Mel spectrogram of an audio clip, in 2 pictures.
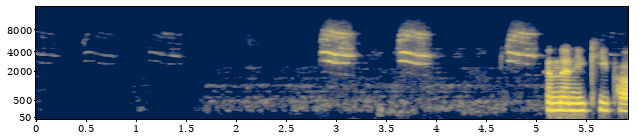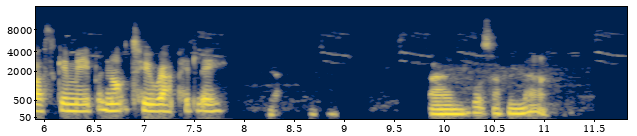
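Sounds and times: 
birds chirping outside: 2.8 - 7.4, 8.7 - 11.8
speech: 5.1 - 8.4, 9.9 - 11.1.

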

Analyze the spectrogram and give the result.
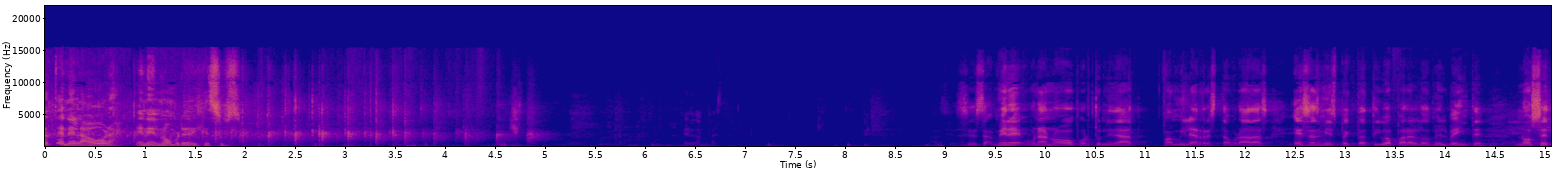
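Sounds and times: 
speech: 0.0 - 2.2, 9.2 - 15.0
audience applauding: 0.0 - 5.2.

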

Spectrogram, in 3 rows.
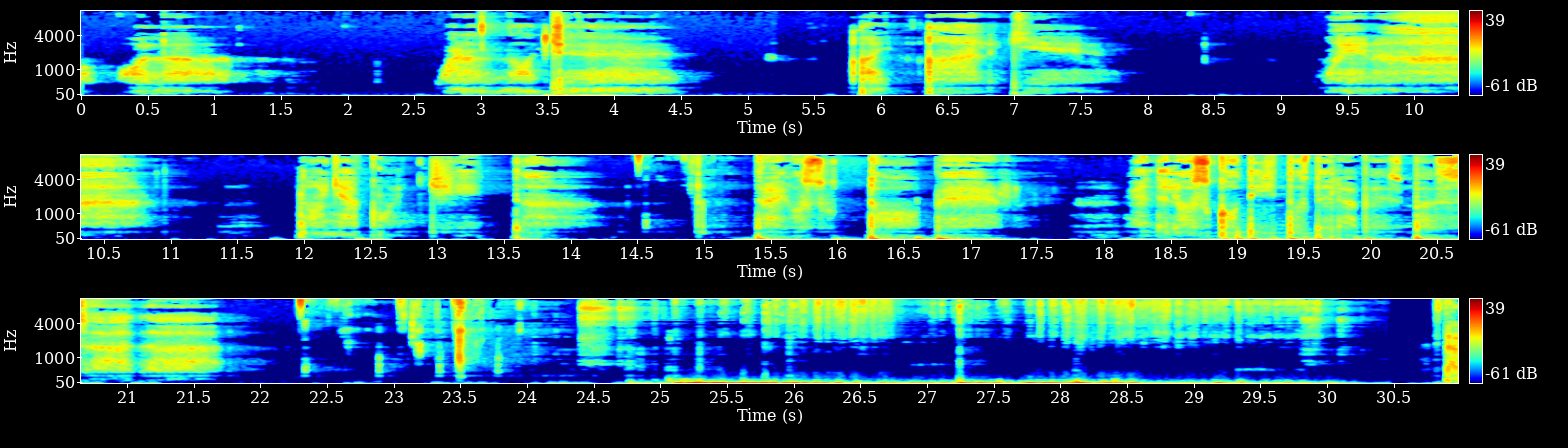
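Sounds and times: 
ASMR breathy whispering against the microphone: 0.0 - 1.4, 2.7 - 4.6, 5.8 - 7.8, 9.3 - 10.9, 12.0 - 14.2, 14.9 - 17.4, 18.2 - 21.8
low rustling and scratching: 24.4 - 30.2
brushing noises: 24.7 - 30.2.

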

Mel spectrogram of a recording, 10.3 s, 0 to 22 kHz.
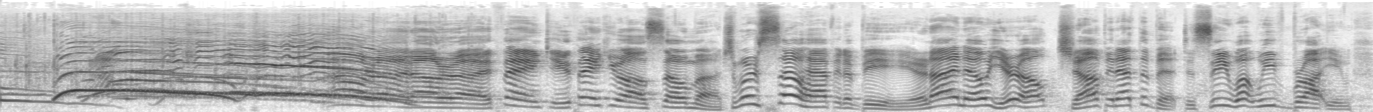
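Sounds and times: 
crowd cheering and whooping: 0.0 - 4.3
speech: 3.9 - 10.2.

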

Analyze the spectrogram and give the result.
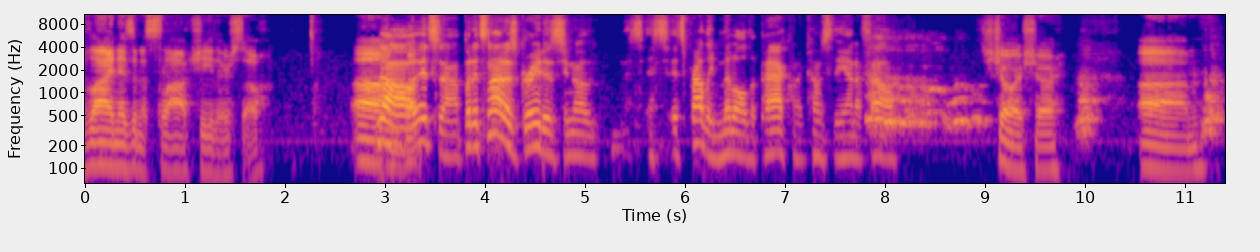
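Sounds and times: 
speech: 0.0 - 1.9, 2.7 - 8.4, 9.0 - 9.9, 10.6 - 11.3
dog barking: 7.8 - 9.0, 9.9 - 10.2, 11.2 - 11.3.

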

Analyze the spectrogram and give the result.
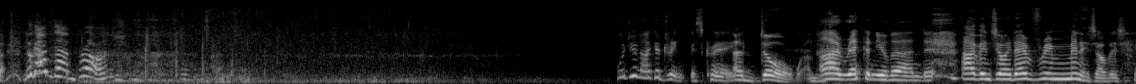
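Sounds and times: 
speech: 0.0 - 2.6, 6.3 - 11.3
low rumble of thunder: 0.0 - 6.2
heavy rain pouring in a dense continuous hiss: 0.0 - 10.0.

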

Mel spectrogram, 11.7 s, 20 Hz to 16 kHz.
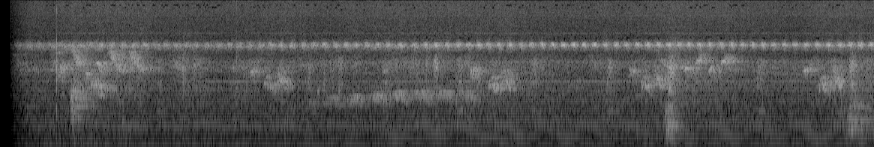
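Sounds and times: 
faint bird song of whistled and warbled phrases: 0.2 - 11.6.

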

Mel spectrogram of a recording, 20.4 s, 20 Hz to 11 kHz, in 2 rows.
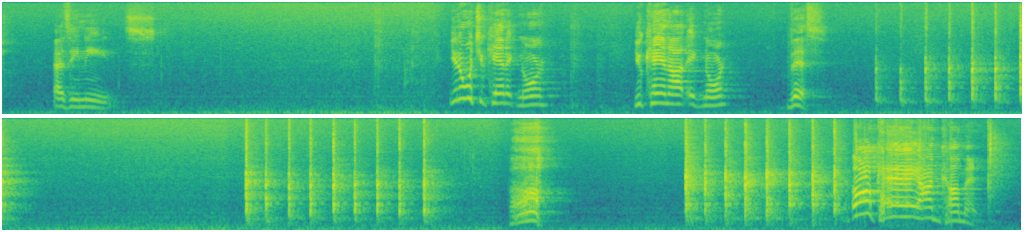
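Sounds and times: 
speech: 0.5 - 1.4, 4.5 - 5.6, 6.3 - 8.3, 19.6 - 20.1
rapid insistent knocking on a door: 8.7 - 10.5, 12.6 - 14.8, 17.0 - 18.7
person calling out: 15.3 - 15.9, 18.7 - 20.1.

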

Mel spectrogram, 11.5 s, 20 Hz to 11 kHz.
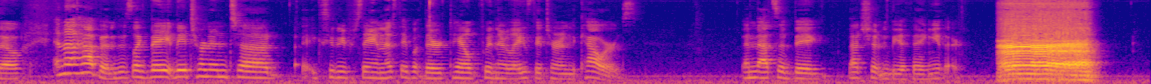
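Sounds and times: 
speech: 0.0 - 6.4, 7.4 - 11.0
sheep bleating: 10.0 - 11.0.

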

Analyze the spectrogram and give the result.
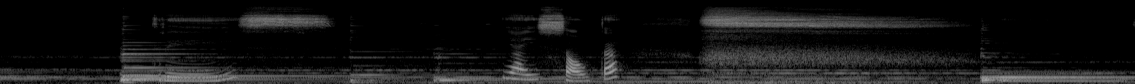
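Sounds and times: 
soft tonal hum: 0.0 - 11.3
speech: 5.2 - 6.4
deep breath exhale during a breathing exercise: 6.3 - 9.8.

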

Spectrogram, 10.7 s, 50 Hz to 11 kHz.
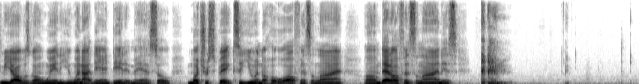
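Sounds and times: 
speech: 0.0 - 8.5
throat clearing: 8.0 - 8.6.

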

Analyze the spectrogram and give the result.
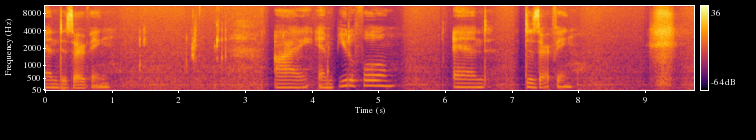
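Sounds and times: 
speech: 0.1 - 1.2, 3.4 - 5.5, 6.1 - 8.1
person sniffling: 9.1 - 9.6.

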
